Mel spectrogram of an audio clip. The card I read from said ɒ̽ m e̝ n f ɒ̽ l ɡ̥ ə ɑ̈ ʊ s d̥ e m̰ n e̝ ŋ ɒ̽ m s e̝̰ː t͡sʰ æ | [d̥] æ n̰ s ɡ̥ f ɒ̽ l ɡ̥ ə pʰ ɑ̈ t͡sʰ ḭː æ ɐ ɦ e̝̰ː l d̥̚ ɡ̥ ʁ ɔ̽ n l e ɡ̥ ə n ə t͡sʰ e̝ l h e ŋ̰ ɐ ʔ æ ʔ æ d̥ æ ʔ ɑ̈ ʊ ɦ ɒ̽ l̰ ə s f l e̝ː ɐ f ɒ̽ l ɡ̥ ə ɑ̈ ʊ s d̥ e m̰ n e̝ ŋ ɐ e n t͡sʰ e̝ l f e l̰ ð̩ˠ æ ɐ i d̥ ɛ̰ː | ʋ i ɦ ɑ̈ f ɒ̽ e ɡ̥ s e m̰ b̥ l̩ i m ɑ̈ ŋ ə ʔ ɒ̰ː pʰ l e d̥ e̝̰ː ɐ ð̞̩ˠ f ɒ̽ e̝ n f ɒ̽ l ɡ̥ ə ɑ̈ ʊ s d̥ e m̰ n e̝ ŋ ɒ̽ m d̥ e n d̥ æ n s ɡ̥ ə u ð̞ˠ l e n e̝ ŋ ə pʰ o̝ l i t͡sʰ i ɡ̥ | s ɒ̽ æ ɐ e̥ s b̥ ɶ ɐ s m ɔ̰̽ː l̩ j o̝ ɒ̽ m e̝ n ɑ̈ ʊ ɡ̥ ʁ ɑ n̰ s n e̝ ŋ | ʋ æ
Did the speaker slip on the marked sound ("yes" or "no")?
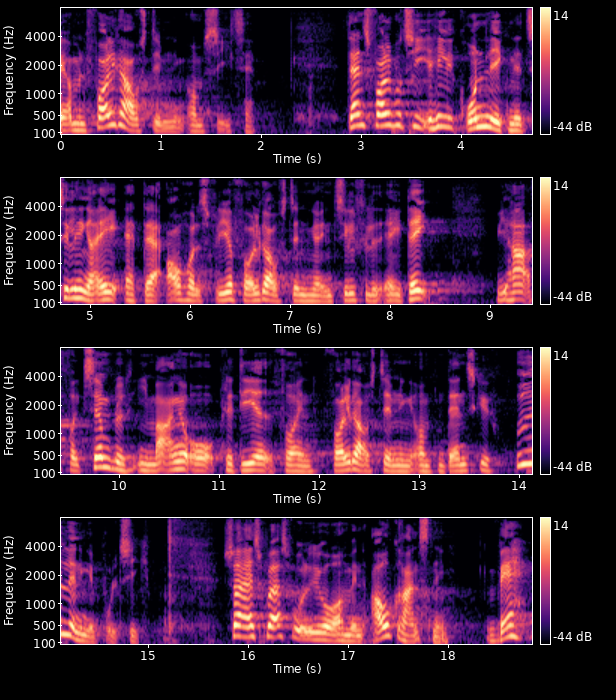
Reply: no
